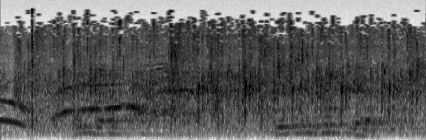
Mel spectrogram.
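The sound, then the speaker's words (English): A short burst of audience applause, a dense steady patter of clapping with people talking over it. “I'm very grateful for that little burst of applause.”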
